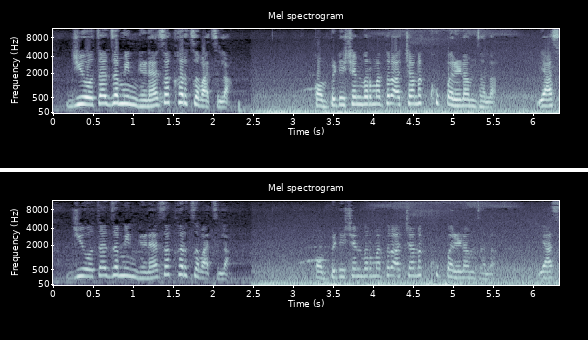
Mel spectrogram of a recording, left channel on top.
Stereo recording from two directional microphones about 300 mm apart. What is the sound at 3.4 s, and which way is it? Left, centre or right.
A woman's voice, left.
